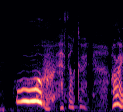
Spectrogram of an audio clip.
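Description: A woman's wordless exclamation just after a hard cardio set, held on one pitch for about half a second and dropping at the end, followed by short breathy sounds.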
